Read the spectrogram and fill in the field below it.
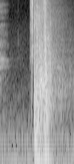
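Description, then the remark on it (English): A stuck door that won't budge is shoved hard, giving one loud wooden thunk that rings briefly and fades, with a low background rumble before and after and no voices. “The door still won't budge.”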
